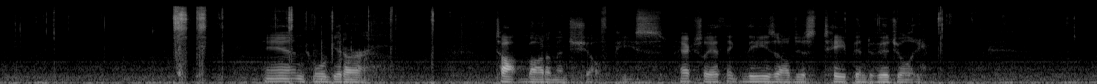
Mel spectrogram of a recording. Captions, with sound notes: [tape being pulled from roll] skriiiiiip skriiip and we'll get our top, bottom, and shelf piece. Actually I think these I'll just tape individually.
